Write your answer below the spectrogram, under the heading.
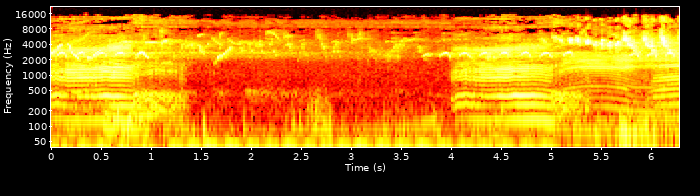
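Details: Cattle herd roaming and grazing in an open rural field: two long, deep, droning moos, one in the first second and another from four seconds to the end, with small birds chirping throughout.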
